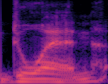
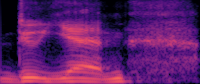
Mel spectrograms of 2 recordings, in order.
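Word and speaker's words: Duyen: And first, I want to say apologies to Dwen. I've been saying her name wrong this entire time. I've been saying Du Yen, but it's Dwen.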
